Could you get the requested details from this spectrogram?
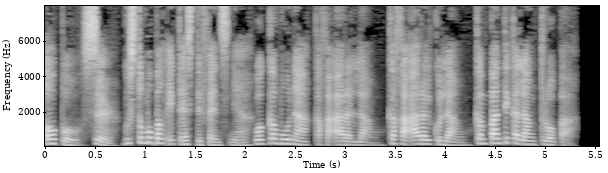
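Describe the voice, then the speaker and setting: A woman's voice: medium pitch, lively intonation, a little fast, no room sound. A woman reading all the roles of a dubbed short drama in one voice.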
